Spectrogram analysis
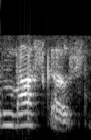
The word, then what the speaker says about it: Moskos: This gentleman here, Peter Redwine, how you pronounce his name? Peter Moskos. Moskos.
